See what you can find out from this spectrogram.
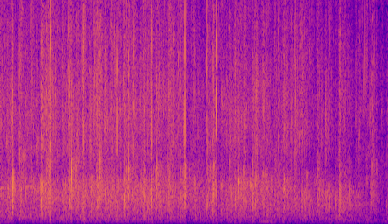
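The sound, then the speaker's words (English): A church audience applauds to welcome returning members back into the church. The clapping is dense and steady, with sharp individual claps standing out, and it continues evenly for about four seconds with no talking. “Can we just put our hands together and welcome Steve and Joni Hauser?”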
